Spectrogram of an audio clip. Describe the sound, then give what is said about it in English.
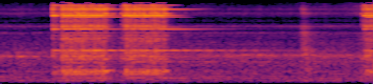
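An old-style telephone bell rings in two quick bursts, then another begins near the end, clear with no one talking. “Don't be afraid of Harper, it's just a phone.”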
